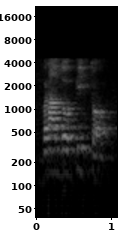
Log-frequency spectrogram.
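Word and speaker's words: ブラッドピット: Bom, o próximo vocês vão adivinhar, que é muito fácil, mas é a pronúncia deles. Bradopito. Coitado do Brad Pitt quando ele escutar Brado Pito.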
